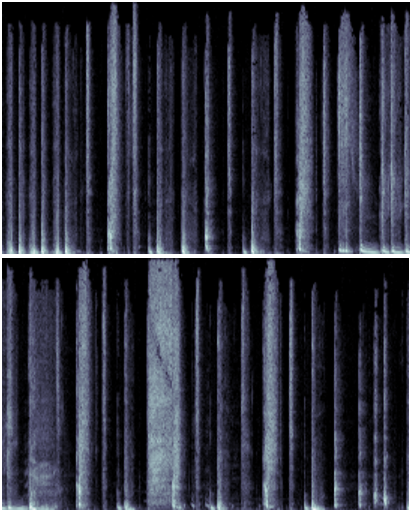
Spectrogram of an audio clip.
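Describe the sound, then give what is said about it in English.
A voice beatboxes a full drum kit: a fast, steady stream of punchy kick-like thumps, sharp snare clicks and hissy hi-hat bursts, with a short stretch of buzzing, pitched vocal sound midway, performed alone. “I'm just wondering, do you know how to do the sound for each of those? Well, okay, drums, I guess it'd be like a...”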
